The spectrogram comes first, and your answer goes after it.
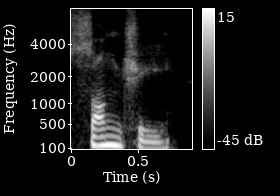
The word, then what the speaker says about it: Shang-Chi: Well, technically, you big racist, it's pronounced Shang-Chi.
